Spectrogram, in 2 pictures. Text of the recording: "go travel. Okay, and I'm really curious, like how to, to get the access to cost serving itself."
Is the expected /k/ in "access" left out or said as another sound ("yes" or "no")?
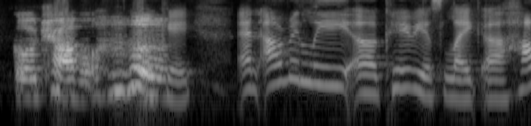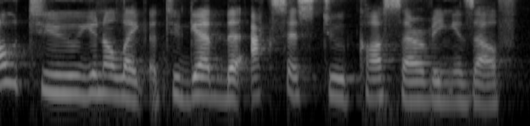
no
